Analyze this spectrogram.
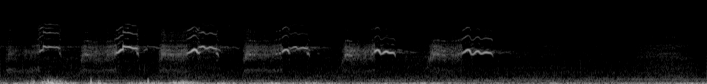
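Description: Eurasian curlew calling: a run of about seven rising-and-falling calls, roughly one every 0.7 seconds, ending about five seconds in, over a low rumble.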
